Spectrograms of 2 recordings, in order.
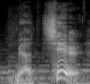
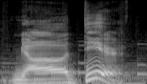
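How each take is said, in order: First: The final consonant carries over as a ch sound. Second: The final consonant carries over as a d sound. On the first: The speaker calls it wrong. "put this letter through the empty consonant" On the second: The speaker calls it right. "So it would become 몇일"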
